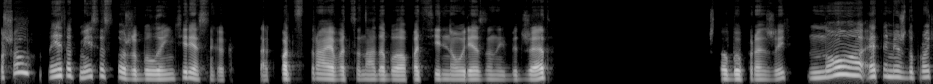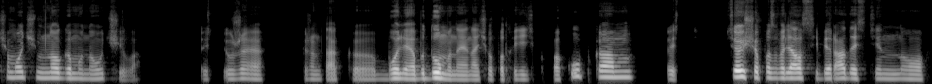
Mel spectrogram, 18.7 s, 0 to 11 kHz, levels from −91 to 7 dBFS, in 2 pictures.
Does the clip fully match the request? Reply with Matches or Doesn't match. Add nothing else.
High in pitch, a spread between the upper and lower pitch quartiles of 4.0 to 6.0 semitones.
Doesn't match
